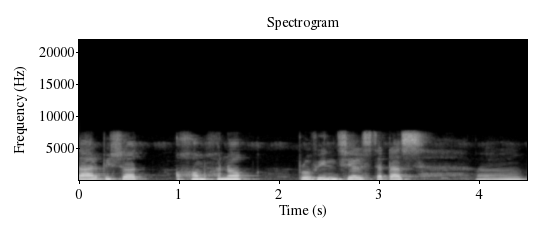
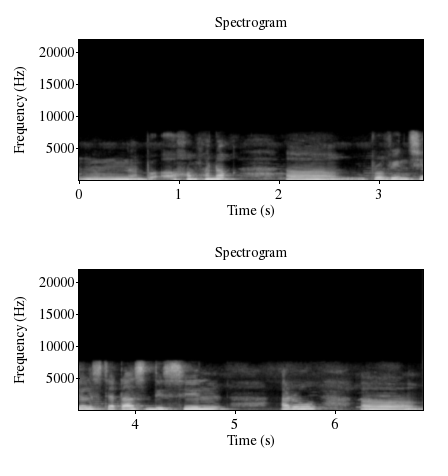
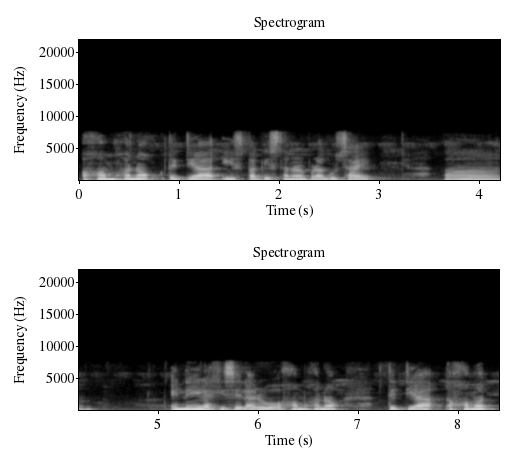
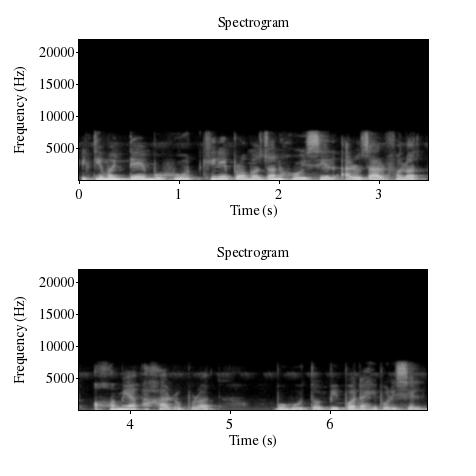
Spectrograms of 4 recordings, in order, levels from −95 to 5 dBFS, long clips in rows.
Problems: background sounds at intervals, background conversations at intervals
